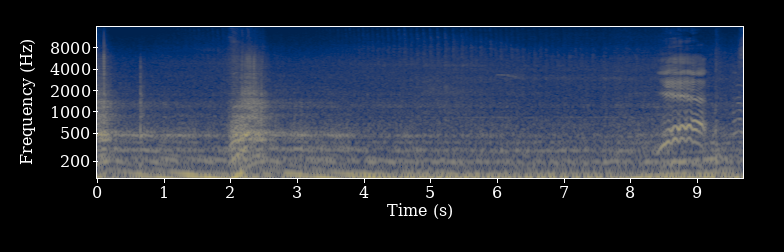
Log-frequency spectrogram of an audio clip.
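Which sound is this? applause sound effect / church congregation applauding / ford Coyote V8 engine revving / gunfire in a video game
ford Coyote V8 engine revving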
